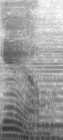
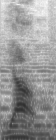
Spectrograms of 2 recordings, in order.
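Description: First: The vowel sounds like the a in cat. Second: The vowel sounds like the a in father. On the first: The speaker calls it wrong. "Not Yam" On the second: The speaker calls it right. "Heart is Yam"

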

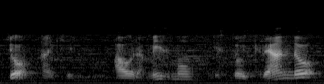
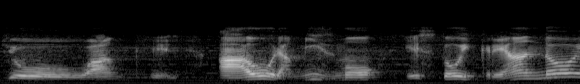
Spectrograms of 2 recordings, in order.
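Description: First: It is said at normal speed. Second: It is said slowly.

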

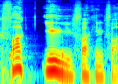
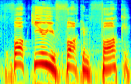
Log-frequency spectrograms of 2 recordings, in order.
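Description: First: It is said like a prim, conservative parent. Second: It is said in a New York accent.

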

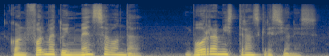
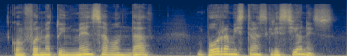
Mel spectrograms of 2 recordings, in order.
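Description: No difference in how they are said.

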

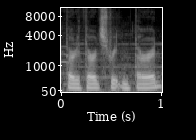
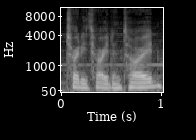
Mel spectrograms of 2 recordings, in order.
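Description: First: It is said in a standard accent. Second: It is said in an old New York accent.

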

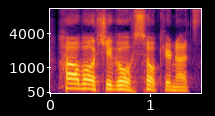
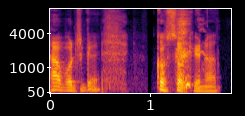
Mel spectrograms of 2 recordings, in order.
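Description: First: It is said in an Irish accent. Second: It is said in the speaker's normal accent.

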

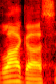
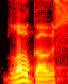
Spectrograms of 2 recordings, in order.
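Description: First: The word is said with a Greek pronunciation. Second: The word is said with an English pronunciation. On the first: "it's pronounced Logos in Greek" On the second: "that's how you pronounce that word, logos, in English"

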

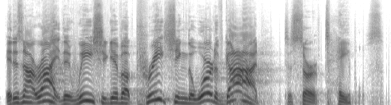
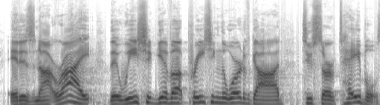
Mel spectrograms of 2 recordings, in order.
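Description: First: It is read in a disparaging tone. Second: It is read in a neutral tone.

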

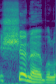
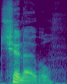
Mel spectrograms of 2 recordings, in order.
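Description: First: The word begins with a soft 'sh' sound. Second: The word begins with a hard 'ch' sound. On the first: "sh with like an S sound" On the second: "and ch"

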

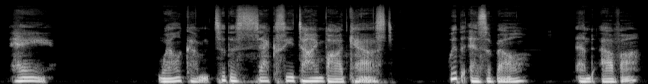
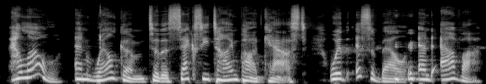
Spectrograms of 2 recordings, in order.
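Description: First: It is lower, slower and intimate, sultry. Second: It sounds like an airplane cabin announcement.

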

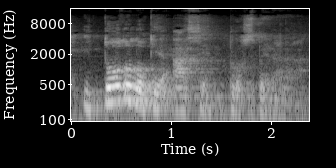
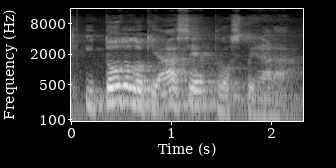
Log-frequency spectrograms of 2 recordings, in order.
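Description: Both takes have the same delivery.

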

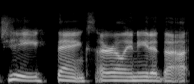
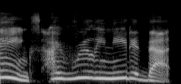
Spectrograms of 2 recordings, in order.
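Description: First: It sounds sarcastic and ungrateful. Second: It sounds sincere and grateful.

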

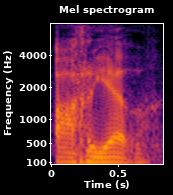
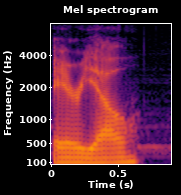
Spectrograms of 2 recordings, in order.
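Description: First: The name is pronounced with French sounds. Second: The name is pronounced with English sounds. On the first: "how you would say it in French" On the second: "like as you would say it in English"

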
